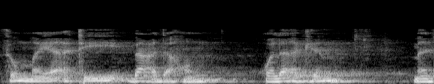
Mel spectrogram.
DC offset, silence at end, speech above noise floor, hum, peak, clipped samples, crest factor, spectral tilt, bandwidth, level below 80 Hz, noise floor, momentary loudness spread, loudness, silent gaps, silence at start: under 0.1%; 0 s; 22 dB; none; -2 dBFS; under 0.1%; 12 dB; -14 dB/octave; 5.4 kHz; -40 dBFS; -33 dBFS; 12 LU; -13 LUFS; none; 0.05 s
